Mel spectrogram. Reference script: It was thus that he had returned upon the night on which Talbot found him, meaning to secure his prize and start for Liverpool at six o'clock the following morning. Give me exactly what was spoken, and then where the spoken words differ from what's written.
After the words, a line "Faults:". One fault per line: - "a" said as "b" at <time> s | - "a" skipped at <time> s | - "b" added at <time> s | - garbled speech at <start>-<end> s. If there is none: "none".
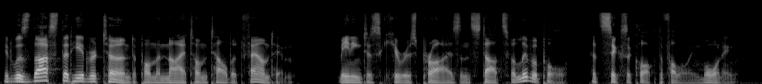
It was thus that he had returned upon the night on Talbot found him, meaning to secure his prize and starts for Liverpool at six o'clock the following morning.
Faults:
- "which" skipped at 2.1 s
- "start" said as "starts" at 4.7 s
